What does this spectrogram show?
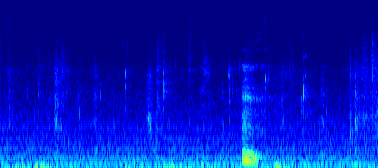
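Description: A person chewing deep dish pizza close to the microphone, with scattered soft wet clicks and smacks of the mouth. About three seconds in there is a brief vocal sound that falls in pitch.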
